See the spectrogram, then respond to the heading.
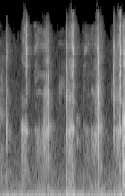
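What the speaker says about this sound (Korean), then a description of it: "ASMR 소품으로 또 쓰일 수가 있지. 이런 가위들." Scissors snipping as an ASMR prop, a series of sharp, crisp metallic cuts in an irregular rhythm, close to the microphone and alone with no talking.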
